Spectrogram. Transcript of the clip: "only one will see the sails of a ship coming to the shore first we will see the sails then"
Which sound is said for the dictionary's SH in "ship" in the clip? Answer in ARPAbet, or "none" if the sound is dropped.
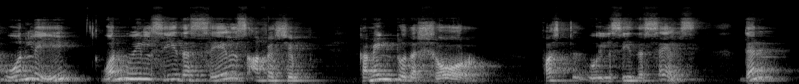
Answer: SH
